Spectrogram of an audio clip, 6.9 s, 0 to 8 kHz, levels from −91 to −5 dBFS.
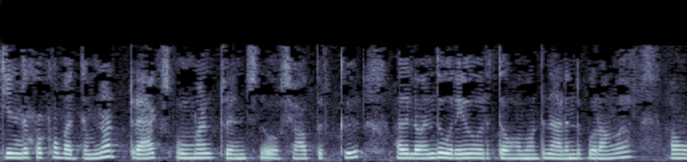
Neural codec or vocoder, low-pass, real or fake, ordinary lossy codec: codec, 16 kHz, 4 kbps, X-Codec, HuBERT features, trained on LibriSpeech; 7.2 kHz; fake; MP3, 24 kbps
